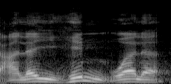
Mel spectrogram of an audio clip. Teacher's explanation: supaya mim tu tak bunyi ikhfa, dia bunyi izhar, jelas mati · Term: izhar syafawi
